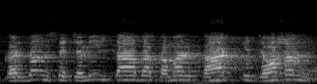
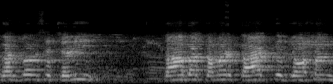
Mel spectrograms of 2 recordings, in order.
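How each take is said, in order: First: The line is read straight through without pauses. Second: The line is read with deliberate pauses within it. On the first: "इसी तरह पढ़ दिया" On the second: "ये इसमें possess हैं, वक्फे हैं"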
